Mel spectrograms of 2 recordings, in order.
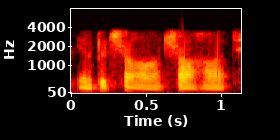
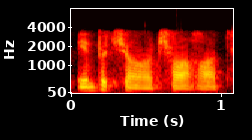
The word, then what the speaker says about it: Impichchaachaaha: Chukma, Soholst Chifuat, Jerod Impichchaachaaha Tate. Impichchaachaaha Chokat Michishawi Iksa, Ishtaun Chololili, Talo Ikbili. Hi, my name is Jerod Impichchaachaaha Tate. And that's how you pronounce that.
